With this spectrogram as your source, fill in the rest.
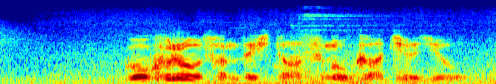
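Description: A man speaks into a headset microphone.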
